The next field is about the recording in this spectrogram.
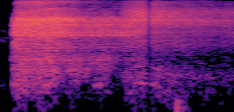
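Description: Audible breathing, a deliberate inhale through the nose: one long, airy hiss that fades, then a shorter, softer breath after a brief break.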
